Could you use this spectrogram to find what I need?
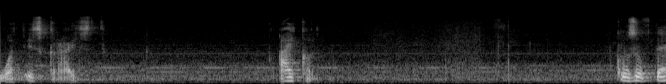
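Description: An elderly woman speaks with feeling in short bursts, close by.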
